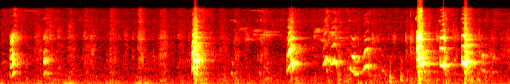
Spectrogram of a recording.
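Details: Playful beagles, one year four months old, give scattered yelps and whimpering yips during play; short high cries spaced a second or so apart, a few louder sharp yelps near the end.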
